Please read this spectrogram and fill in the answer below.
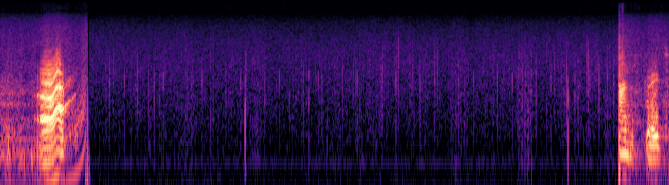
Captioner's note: silent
